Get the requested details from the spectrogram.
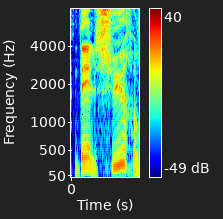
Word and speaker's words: Del Sur: Je ne vais pas le prononcer à l'argentine parce que les gens vont penser que c'est un spectacle pour les malentendants. Del Sur, voilà, pour prononcer à la française, hommage à Astor Piazzolla, bien entendu.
